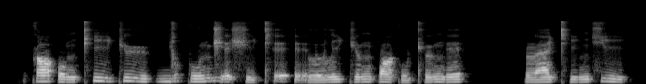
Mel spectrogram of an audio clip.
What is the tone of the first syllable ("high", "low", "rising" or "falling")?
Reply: rising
